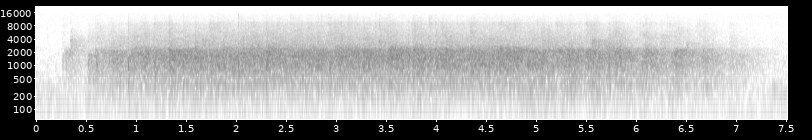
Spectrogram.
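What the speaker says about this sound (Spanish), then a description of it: "Un aplauso para ellos." Audience applause fills a book launch hall, a steady dense wash of clapping that swells quickly, holds for several seconds and tapers off near the end.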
